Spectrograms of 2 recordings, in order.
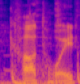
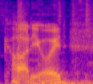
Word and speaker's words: cardioid: background noise isn't because it is a cartoid or actually pronounced as cardioid it is because it's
